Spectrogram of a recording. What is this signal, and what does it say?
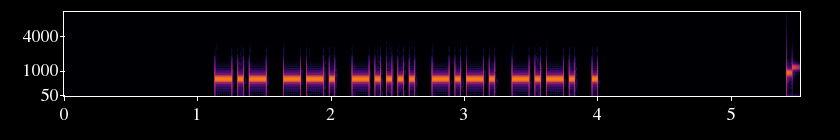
Morse code, heard as a keyed tone, about 28 wpm, 700 Hz. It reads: KG6CCE
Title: USA Call Signs 28wpm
